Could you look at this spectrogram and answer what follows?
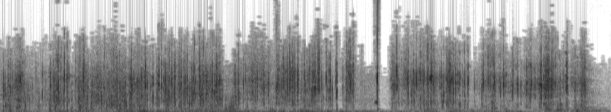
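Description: A thin plastic carrier bag crinkling and rustling as it is stuffed, with a plastic bottle inside, into a plastic litter bin, with wind buffeting the microphone. The crackle is loud and continuous and eases off near the end.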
